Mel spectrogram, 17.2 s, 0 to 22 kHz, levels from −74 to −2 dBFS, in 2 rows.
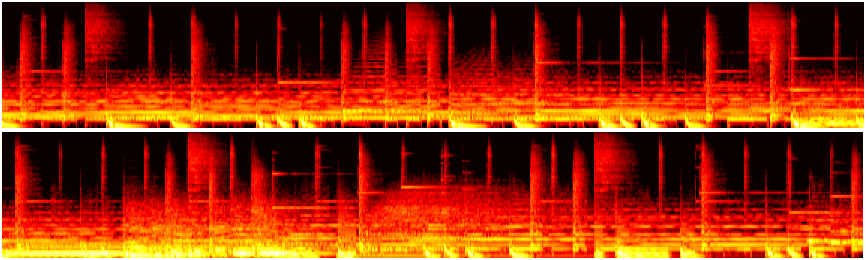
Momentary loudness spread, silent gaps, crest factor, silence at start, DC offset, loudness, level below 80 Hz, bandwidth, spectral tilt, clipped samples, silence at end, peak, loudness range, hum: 11 LU; none; 18 dB; 0 s; under 0.1%; -19 LUFS; -24 dBFS; 19.5 kHz; -7 dB/octave; under 0.1%; 0 s; 0 dBFS; 8 LU; none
